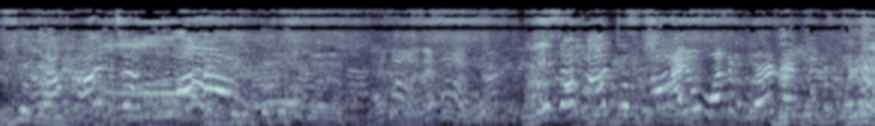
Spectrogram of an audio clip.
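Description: Children's voices shouting and calling over one another, many high voices overlapping without a break.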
